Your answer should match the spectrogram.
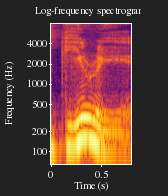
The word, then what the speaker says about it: Garioch: It's a Glen Garioch. It's written Glen Garioch, but it's pronounced in the old Doric Aberdeenshire dialect as Garioch.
